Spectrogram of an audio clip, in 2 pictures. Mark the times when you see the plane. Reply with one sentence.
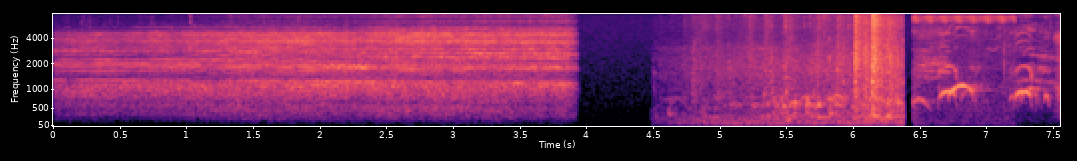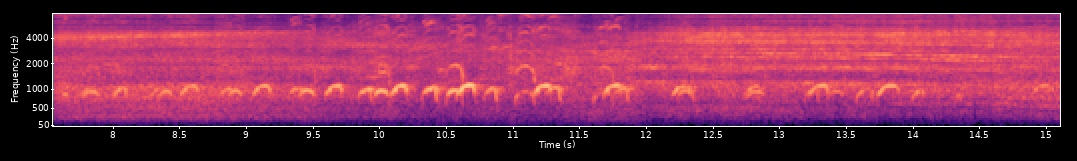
The plane can be heard from 0.0 to 4.0 s and from 7.5 to 15.0 s.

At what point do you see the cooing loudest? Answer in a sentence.
The volume of the cooing peaks at 11 seconds.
